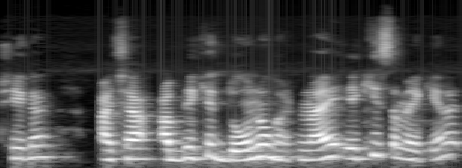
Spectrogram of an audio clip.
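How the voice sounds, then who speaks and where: A woman teaching an exam-prep grammar lesson, explaining step by step, asking questions and answering them herself, and reading example sentences slowly. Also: mid-range voice, husky. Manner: reads English sentences slowly, word by word.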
